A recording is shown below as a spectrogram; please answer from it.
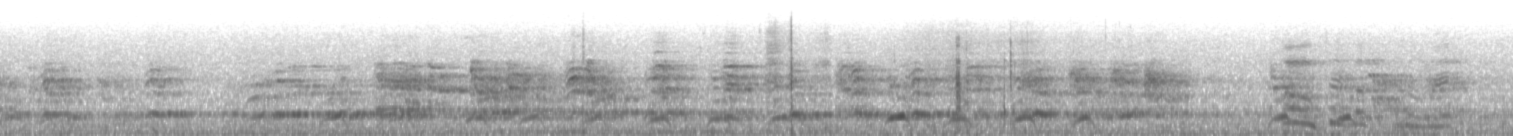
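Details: A pack of beagles chasing rabbits on a hunt near Vera, Virginia, giving a steady overlapping chorus of baying. Many dogs call at once in continuous, wavering, ringing notes, with a few sharp cracks and a brief break near the end.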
